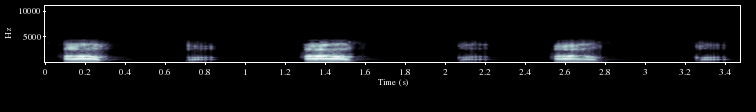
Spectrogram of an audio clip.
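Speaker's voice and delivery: showing the qaf articulation; qaf demo. Shown as a demonstration. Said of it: "you pronounce the letter qaf".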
